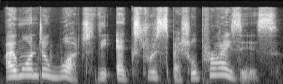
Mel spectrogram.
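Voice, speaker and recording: A woman voicing an excitable, determined turkey who gobbles and grumbles in a children's storybook. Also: a little high, measured pace, dry recording, clean studio sound, voice pushed up. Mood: excited. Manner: exclaims in gobbles.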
